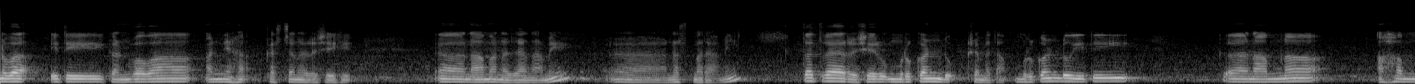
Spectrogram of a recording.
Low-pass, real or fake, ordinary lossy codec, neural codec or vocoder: 7.2 kHz; real; Opus, 24 kbps; none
